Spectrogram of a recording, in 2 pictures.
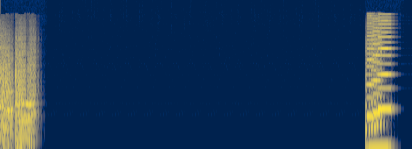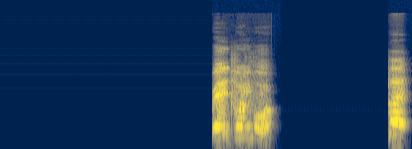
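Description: Short electronic video game sound effects play in brief bursts.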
